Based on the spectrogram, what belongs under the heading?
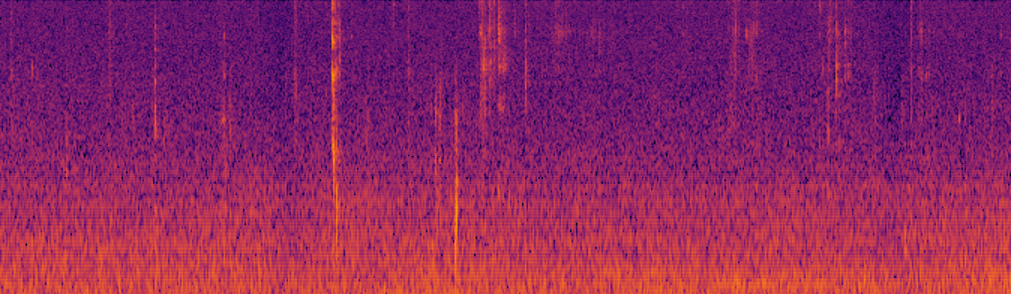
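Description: Close-miked biting and chewing of a fried sesame-seed rice ball (buchi), with a few sharp crisp crackles from the crust over a steady low hiss.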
